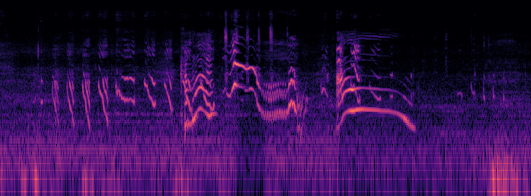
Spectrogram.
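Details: Female Basenji-Sheltie cross puppy making 'Basenji talk' while near stairs; a string of short rising yelps, then longer warbling yodel-like calls that bend up and down, each about a second, with a woman's voice speaking softly at times.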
